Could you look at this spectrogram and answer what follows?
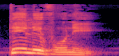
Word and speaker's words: téléphoner: téléphoner. نلاحظ أن حرف البي والآش ينطق ف.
